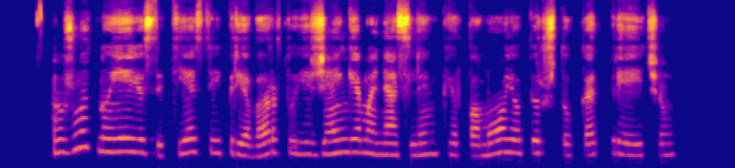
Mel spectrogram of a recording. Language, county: Lithuanian, Alytus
